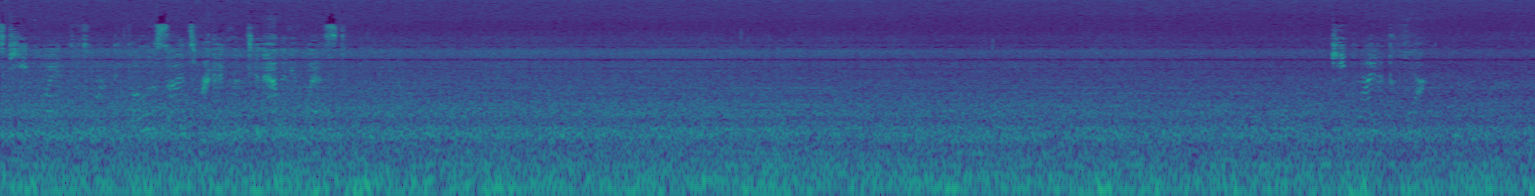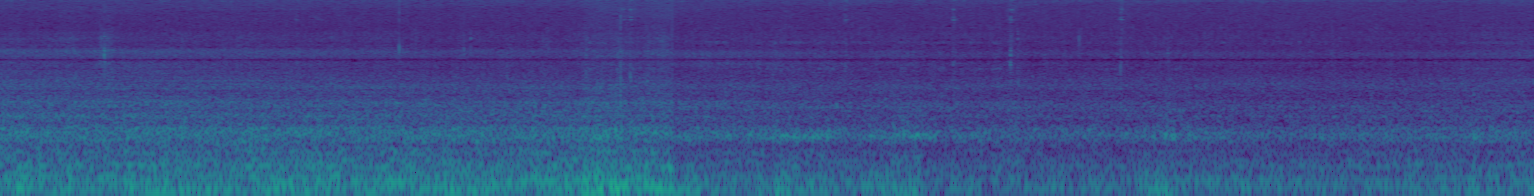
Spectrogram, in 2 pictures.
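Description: Road and tyre noise of a car in motion, heard from inside the cabin as a steady low rumble. It drops noticeably a little after twenty seconds in as the car slows from highway speed.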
